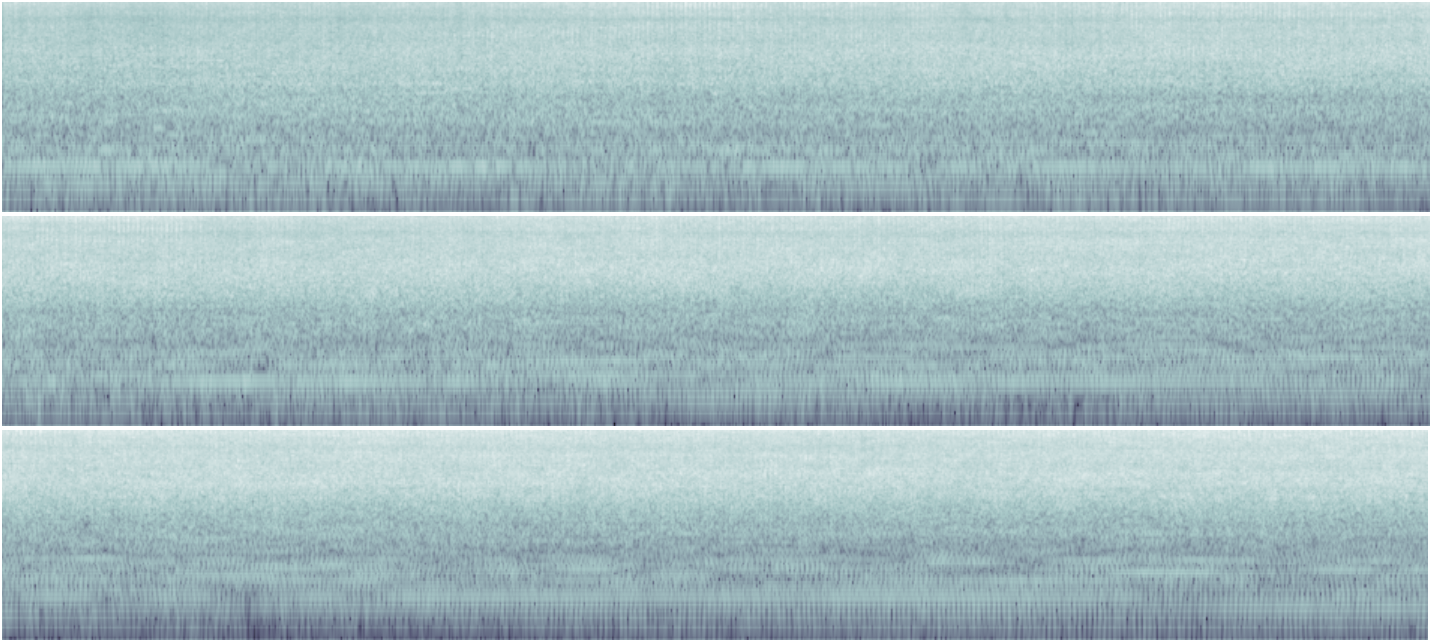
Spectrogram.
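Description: Small garden tractor engine running steadily under load while it drags a weight-transfer sled along a dirt pulling track.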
